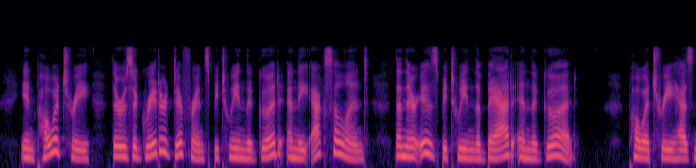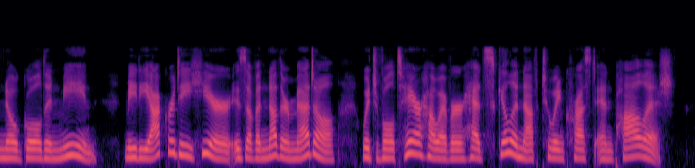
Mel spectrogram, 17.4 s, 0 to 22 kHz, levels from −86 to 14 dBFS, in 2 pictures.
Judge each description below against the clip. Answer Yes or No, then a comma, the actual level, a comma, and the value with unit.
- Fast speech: No, average, 150 wpm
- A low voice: No, medium, 180 Hz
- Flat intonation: No, average, 4.1 semitones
